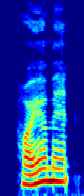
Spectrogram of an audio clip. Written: højremand

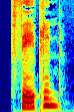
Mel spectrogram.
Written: fablen

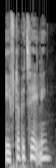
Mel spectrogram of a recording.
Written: EFTERBETALING

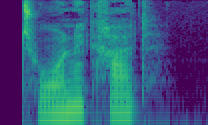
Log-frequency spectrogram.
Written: tornekrat

